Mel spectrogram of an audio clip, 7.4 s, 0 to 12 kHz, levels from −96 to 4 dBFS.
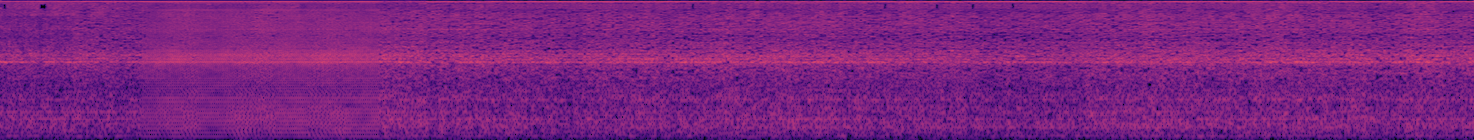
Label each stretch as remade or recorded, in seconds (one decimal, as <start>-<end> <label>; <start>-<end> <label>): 0.0-0.7 recorded; 0.7-1.9 remade; 1.9-7.4 recorded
